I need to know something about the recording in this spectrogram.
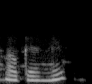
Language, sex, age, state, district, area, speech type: Telugu, female, 18-30, Andhra Pradesh, N T Rama Rao, urban, conversation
